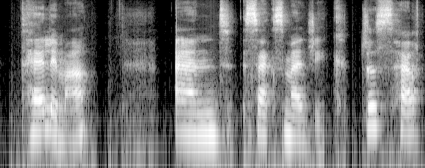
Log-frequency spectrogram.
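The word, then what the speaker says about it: Thelema: tradition of the lima which would be pronounced in greek telema and sex magic just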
